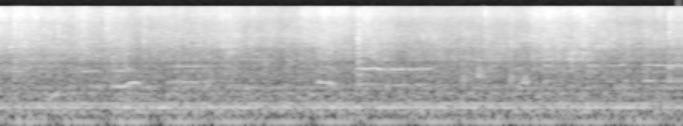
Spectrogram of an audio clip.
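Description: Chicken liver frying in hot oil in a frying pan, with a steady sizzle, stirred with a wooden spatula.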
